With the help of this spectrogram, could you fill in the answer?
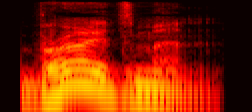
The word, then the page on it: bridesman: British English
